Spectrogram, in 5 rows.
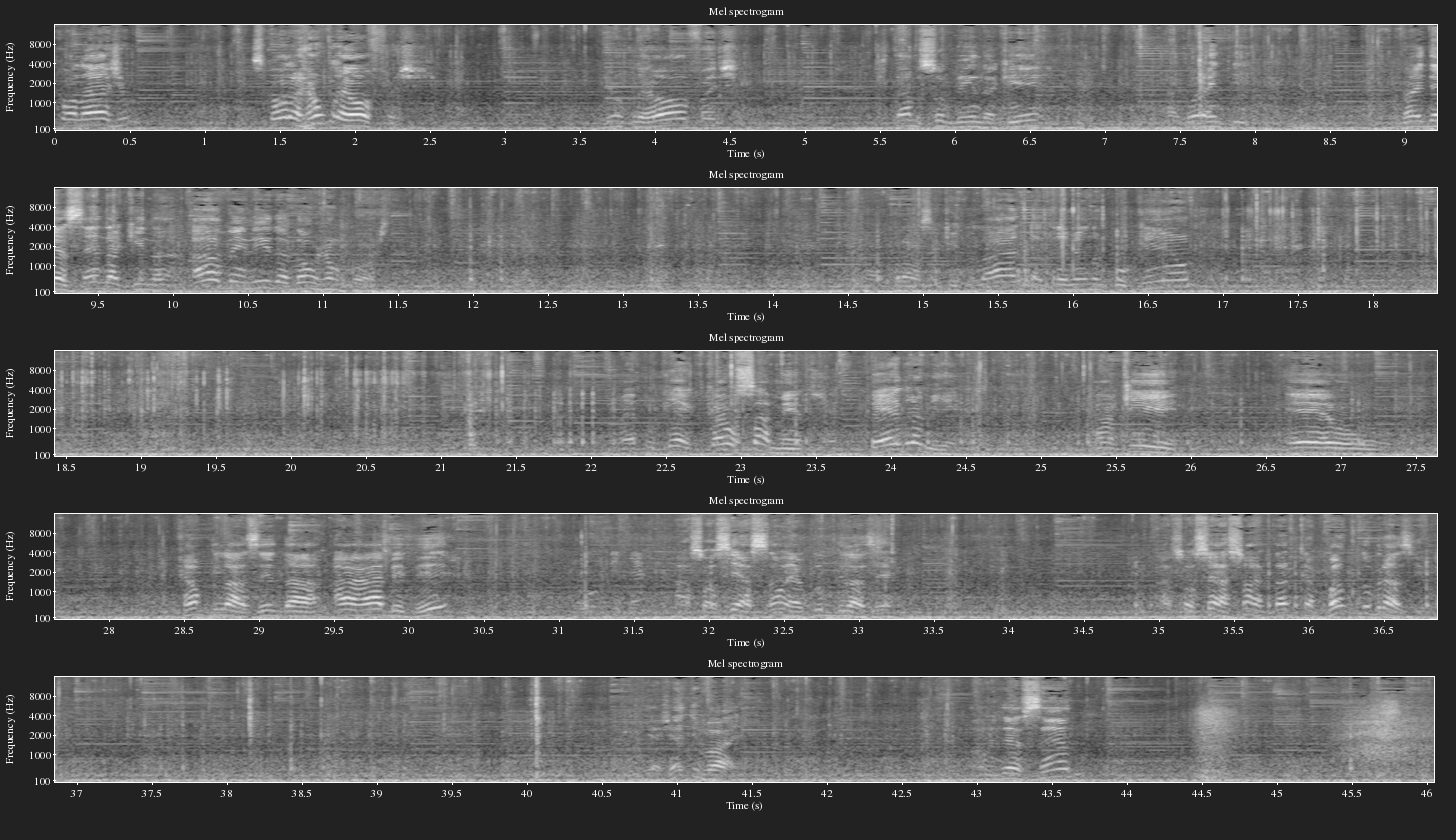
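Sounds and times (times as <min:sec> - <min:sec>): car tyres rumbling on stone paving: 0:00.0 - 0:46.0
car knocks and rattles: 0:05.5 - 0:42.8.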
